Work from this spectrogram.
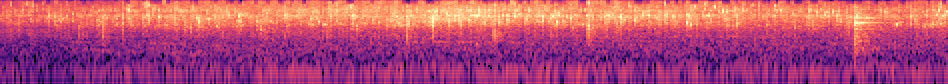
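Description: Shami kebabs fry in a pan with a continuous, close, hissing sizzle and occasional small pops, steady throughout with no voices.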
